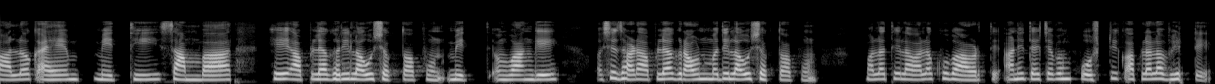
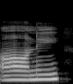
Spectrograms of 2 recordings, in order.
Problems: background sounds at intervals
